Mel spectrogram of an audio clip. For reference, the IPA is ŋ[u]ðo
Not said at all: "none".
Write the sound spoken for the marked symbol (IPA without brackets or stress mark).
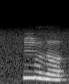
u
